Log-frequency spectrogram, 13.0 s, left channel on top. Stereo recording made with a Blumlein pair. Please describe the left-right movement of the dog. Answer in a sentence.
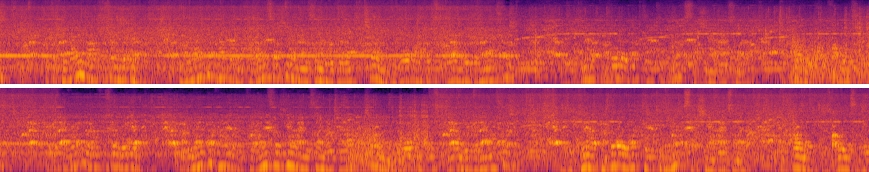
You can hear the dog stay put.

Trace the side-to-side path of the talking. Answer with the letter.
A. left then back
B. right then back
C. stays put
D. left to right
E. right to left
D.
